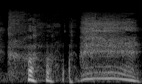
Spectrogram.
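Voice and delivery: a high burst of retold laughter; short high imitated chuckle. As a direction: mimic the old man's sudden laugh. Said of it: "he laughed".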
